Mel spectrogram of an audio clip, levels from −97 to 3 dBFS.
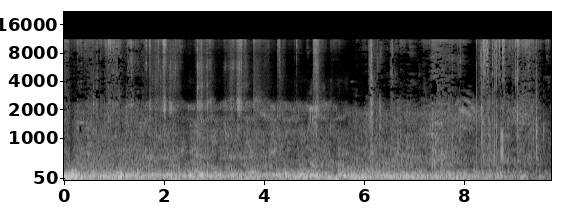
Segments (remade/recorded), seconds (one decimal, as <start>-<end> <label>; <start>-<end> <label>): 0.0-1.6 recorded; 1.6-5.7 remade; 5.7-9.7 recorded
